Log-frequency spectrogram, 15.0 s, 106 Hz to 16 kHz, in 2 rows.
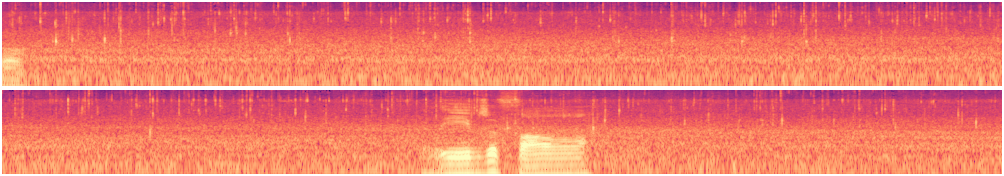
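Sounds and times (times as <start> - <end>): water drips: 0.0 - 15.0
water trickling over rocks: 0.0 - 15.0.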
